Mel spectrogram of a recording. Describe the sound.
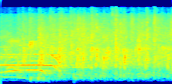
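Applause from a church audience, a fairly quiet wash of clapping that carries on steadily while a voice talks over it.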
